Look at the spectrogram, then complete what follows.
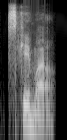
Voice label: "skimmer", Indian

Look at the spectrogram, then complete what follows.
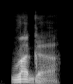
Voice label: "rugger", British

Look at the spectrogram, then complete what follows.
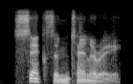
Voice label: "Sexcentenary", British

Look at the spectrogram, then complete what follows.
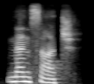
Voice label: "nonesuch", Indian

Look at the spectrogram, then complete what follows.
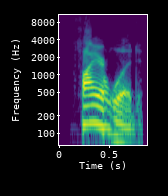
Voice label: "firewood", American

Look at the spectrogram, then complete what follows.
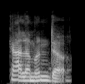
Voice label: "calamander", Indian

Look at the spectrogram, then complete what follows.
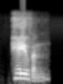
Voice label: "haven", Indian

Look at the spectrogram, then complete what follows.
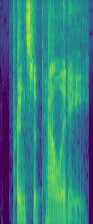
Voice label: "principality", American

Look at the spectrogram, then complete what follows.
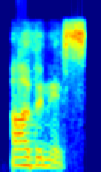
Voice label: "otherness", Indian

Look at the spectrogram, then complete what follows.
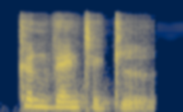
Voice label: "conventicle", Indian

